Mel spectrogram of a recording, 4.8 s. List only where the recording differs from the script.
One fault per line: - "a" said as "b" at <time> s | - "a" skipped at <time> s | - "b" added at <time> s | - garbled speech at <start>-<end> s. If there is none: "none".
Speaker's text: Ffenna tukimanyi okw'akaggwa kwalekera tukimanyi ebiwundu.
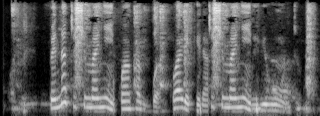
none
